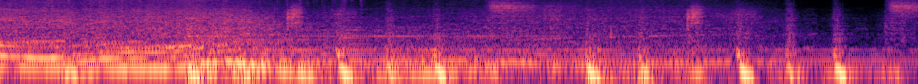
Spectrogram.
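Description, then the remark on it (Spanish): A motorcycle engine starts up and revs loudly as the ride sets off, its pitch climbing and dropping through several sharp throttle blips over a steady idle rumble, with no voices. “Arrancamos, ponte el casco que empezamos.”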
